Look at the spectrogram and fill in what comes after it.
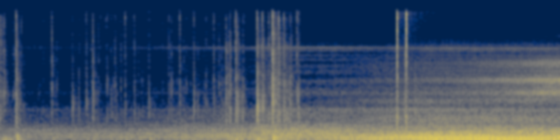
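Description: Light scattered clicks, then a low rumbling drone that swells from about three seconds in until it is loud, with a thin high ringing tone above it. Two sharp clicks come about six seconds in.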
